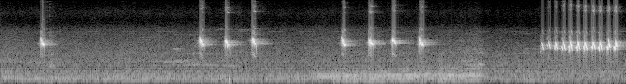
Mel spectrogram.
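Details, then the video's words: Yellow-vented bulbul, a lively singer flapping its wings, used to lure silent bulbuls into singing: scattered sharp chip notes in ones and threes, then a rapid rattling run of bright bubbling notes. "TRUCUK BISU AUTO BUNYI ‼️TRUCUK GACOR GARUDA NGEPAK NGIKLUK"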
